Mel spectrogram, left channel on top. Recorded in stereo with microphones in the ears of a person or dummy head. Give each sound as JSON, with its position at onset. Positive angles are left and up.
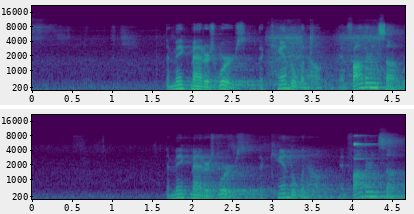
{"t": 1.7, "sound": "a man speaking", "side_deg": 35, "distance_m": 0.6}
